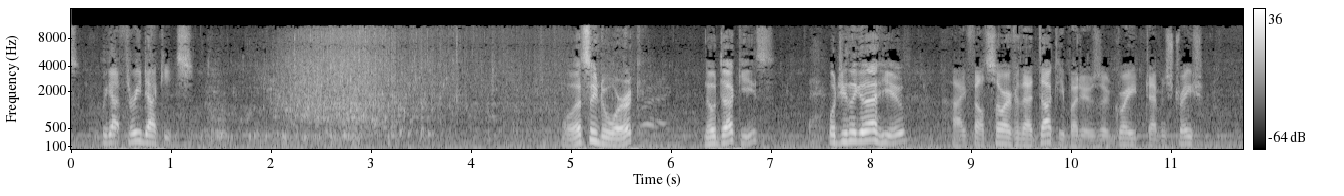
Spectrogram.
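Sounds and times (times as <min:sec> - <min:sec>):
speech: 0:00.3 - 0:01.9, 0:04.9 - 0:11.4
dual-flush toilet flushing on half-flush setting: 0:01.3 - 0:04.9.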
